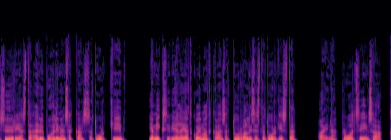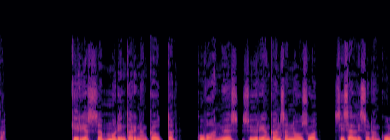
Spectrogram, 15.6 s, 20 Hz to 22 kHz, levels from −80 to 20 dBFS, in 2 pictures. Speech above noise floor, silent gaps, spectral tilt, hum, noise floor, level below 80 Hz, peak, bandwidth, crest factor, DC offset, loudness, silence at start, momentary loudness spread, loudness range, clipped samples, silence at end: over 72 dB; none; -6.5 dB/octave; none; under -90 dBFS; -52 dBFS; -2 dBFS; 16 kHz; 16 dB; under 0.1%; -19 LUFS; 0 s; 9 LU; 4 LU; under 0.1%; 0 s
